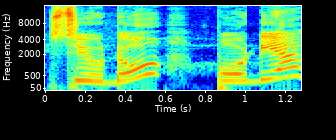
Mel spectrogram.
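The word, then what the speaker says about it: pseudopodia: स्यूडोपोडिया कहा जाता है। ये जो पी है ये साइलेंट मान ले आप, ठीक है।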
